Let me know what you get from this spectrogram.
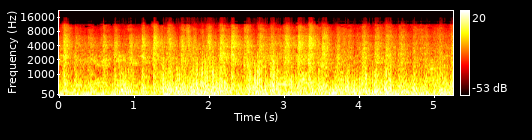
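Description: Excursion train running, its wheels clattering over the rails with a dense stream of clicks, heard from an open-sided car.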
